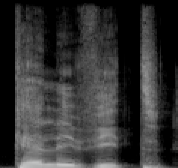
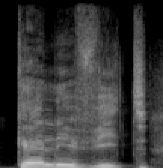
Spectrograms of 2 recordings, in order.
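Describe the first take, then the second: No difference in how they are said.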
